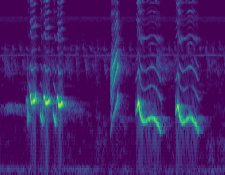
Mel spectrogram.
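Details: Black-throated laughingthrush, recorded as a trapping lure: three bouncy chattering notes, then a sharp rising note and two full, wavering whistles that drop in pitch.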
